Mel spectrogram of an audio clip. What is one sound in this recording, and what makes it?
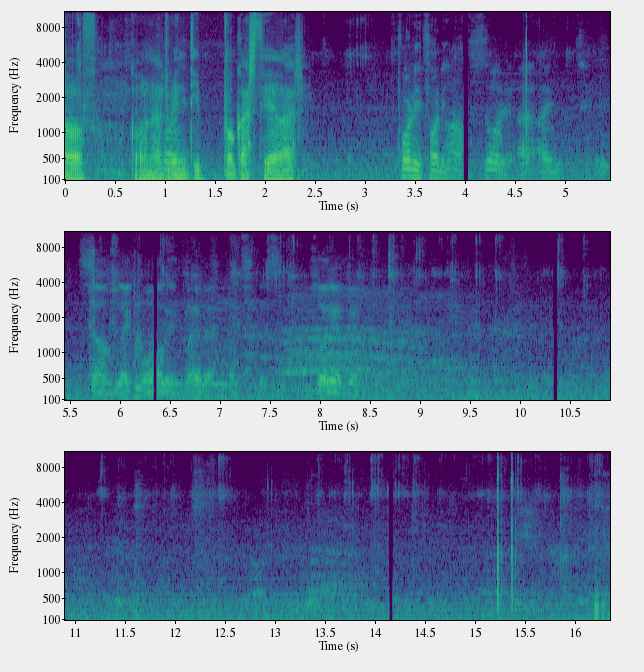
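Poker chips click softly together.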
